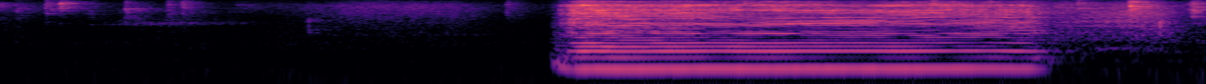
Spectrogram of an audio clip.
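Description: After near silence, a steady buzzing drone, like electric hair clippers, is held at one pitch for about a second and a half, starting about two seconds in.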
